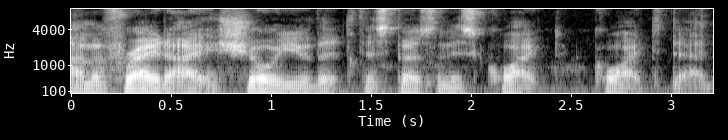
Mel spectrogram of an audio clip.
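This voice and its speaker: A put-on character voice at a moderate pace. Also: man, fairly low pitch for a man. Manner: formal, prim.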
